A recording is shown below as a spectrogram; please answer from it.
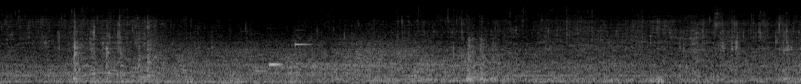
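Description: A small forklift moving a loaded pallet of boxes across a wet lot: a steady low running noise with a few light knocks and clatters, and two brief faint beeps about three seconds in.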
